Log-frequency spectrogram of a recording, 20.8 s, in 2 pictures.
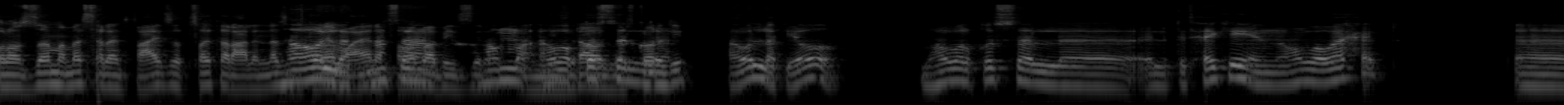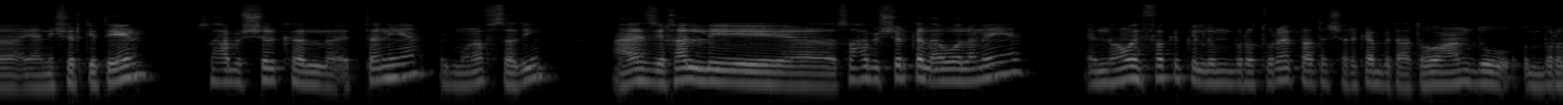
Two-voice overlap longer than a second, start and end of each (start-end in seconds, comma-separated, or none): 1.9-4.7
